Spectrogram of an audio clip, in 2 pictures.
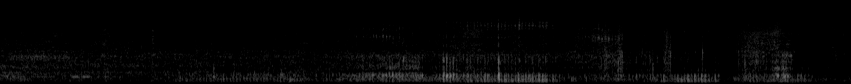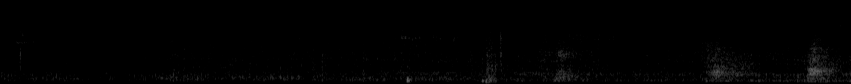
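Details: Ferrari the cat purring while crawling on the floor indoors, a soft, steady, low rumbling purr running through the recording, broken by a few brief louder rustles and thumps of movement.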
